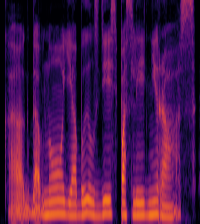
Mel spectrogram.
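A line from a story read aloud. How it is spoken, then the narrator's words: Sigh. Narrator (Russian): вздохнул он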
